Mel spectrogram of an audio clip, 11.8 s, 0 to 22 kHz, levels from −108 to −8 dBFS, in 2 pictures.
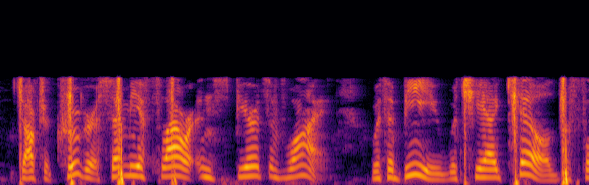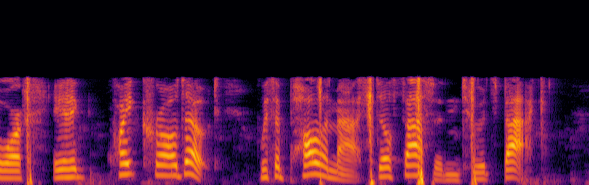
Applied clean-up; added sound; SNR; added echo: classical method log-MMSE.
